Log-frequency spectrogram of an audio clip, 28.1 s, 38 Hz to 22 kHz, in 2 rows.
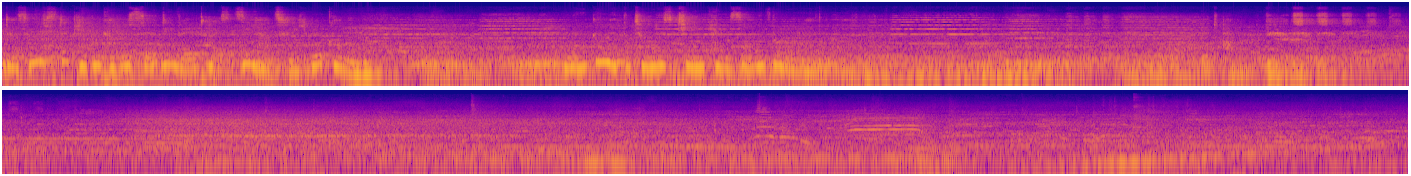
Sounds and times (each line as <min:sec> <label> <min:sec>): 0:00.0 people 0:28.1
